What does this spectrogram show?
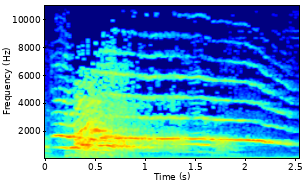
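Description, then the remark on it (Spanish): A woman's shrill, terrified scream rings out loud, a single piercing cry held for a couple of seconds before tapering slightly at the end. “de terror de la chica de la película y de … se confunden espeluznantemente”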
